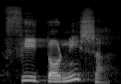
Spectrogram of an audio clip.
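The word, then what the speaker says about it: phitonisa: En vez de pitonisa, que es lo que esperaríamos, tenemos fitonisa, con PH y pronunciado después, evidentemente, como F.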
